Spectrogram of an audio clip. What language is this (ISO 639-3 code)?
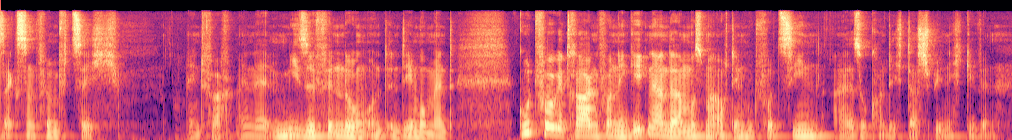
deu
